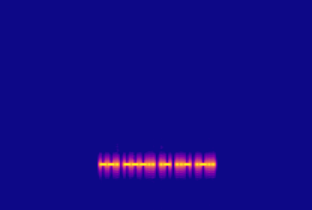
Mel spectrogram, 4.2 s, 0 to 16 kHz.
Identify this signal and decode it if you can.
Morse code, heard as a keyed tone, about 46 wpm, 700 Hz. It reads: G8AUL
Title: DXCC-100 Call Signs - 5 Characters - Repeated 2x - 45wpm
